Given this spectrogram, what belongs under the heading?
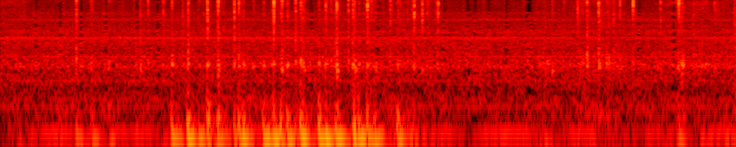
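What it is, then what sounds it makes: Plastic laptop keyboard being typed on. Fingertips of both hands type on a backlit laptop keyboard with plastic keycaps. Quick, uneven bright clicks come with soft low thumps. The typing is densest and loudest in the middle of the clip, then thins to lighter, scattered taps.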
